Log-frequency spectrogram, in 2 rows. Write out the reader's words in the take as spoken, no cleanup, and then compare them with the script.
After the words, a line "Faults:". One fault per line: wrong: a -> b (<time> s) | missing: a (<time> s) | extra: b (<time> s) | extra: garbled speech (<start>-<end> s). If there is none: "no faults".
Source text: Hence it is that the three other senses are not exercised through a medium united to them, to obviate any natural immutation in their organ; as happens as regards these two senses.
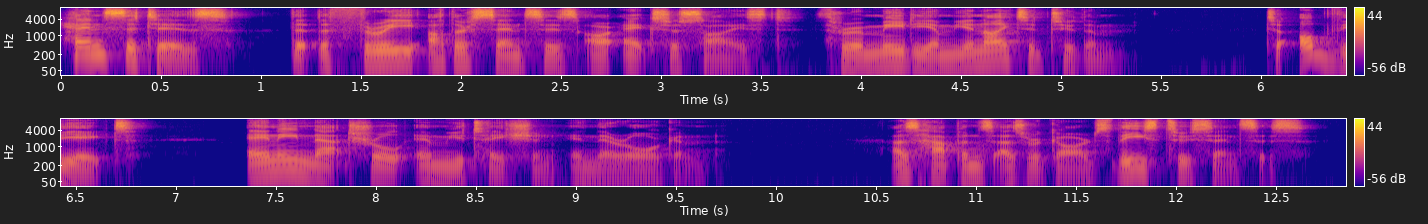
Hence it is that the three other senses are exercised through a medium united to them, to obviate any natural immutation in their organ; as happens as regards these two senses.
Faults:
missing: not (2.8 s)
